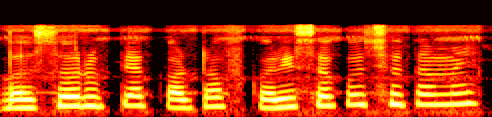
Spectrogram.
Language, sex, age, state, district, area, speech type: Gujarati, female, 18-30, Gujarat, Valsad, rural, spontaneous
